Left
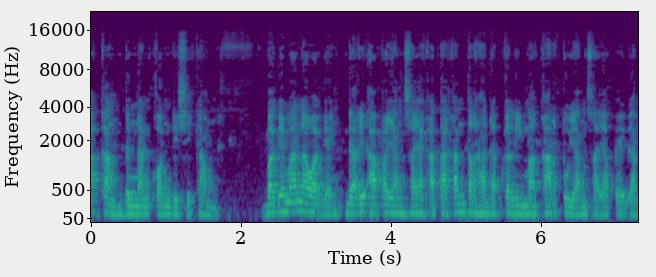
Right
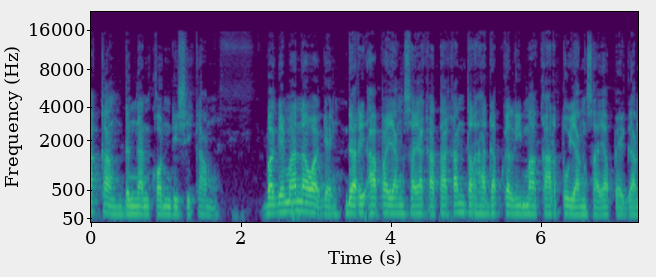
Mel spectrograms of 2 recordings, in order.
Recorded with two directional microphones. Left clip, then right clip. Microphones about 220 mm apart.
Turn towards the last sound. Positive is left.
turn(degrees=-45)  # may be behind; listen again after turning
